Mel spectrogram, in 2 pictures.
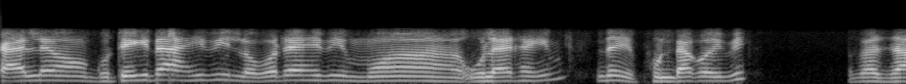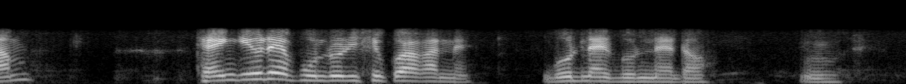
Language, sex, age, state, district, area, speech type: Assamese, male, 18-30, Assam, Lakhimpur, urban, conversation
